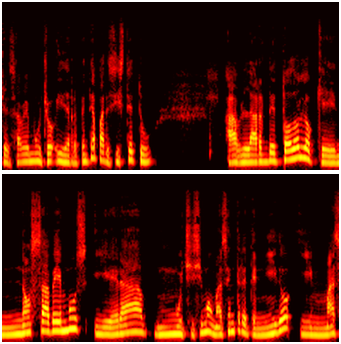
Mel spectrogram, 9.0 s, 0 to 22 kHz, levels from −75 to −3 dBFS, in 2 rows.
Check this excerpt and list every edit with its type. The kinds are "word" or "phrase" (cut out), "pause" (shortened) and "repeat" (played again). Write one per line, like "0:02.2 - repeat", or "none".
0:02.9 - pause

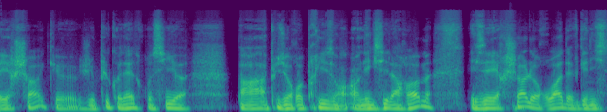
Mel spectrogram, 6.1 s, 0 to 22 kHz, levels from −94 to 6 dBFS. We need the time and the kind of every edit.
none

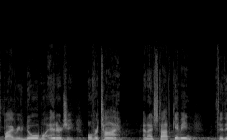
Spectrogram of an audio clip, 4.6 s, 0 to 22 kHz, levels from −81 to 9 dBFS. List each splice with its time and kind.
none

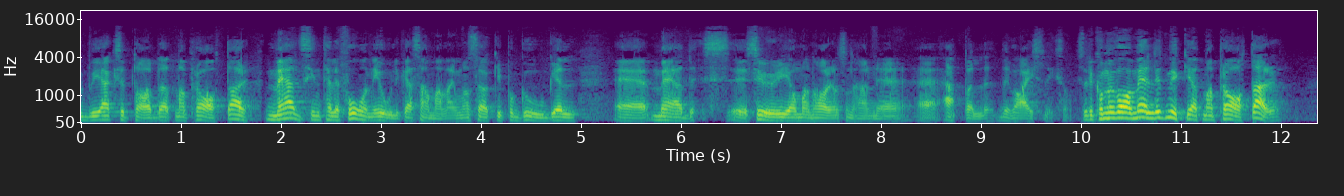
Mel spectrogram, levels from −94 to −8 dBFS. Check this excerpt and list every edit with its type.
0:01.8 - pause
0:09.9 - pause

